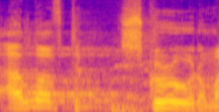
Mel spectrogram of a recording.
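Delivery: ordinary delivery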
